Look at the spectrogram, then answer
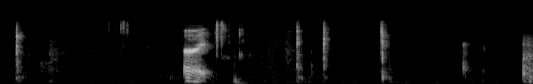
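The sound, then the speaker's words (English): Sharp, irregular clacks and clicks scatter across a few seconds as dice are rolled for stealth and agility in a tabletop game, tumbling and settling on a hard surface, with a brief burst of voice partway through. “You can add another dice to it because this grass is barely taller than you.”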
